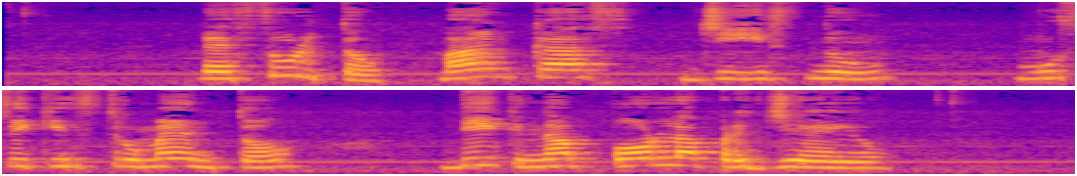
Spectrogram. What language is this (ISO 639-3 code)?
epo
